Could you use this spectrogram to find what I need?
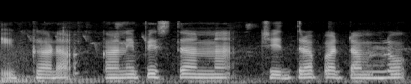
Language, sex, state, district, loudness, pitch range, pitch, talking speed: Telugu, female, Andhra Pradesh, Sri Satya Sai, -16 LUFS, 150-160 Hz, 155 Hz, 45 wpm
